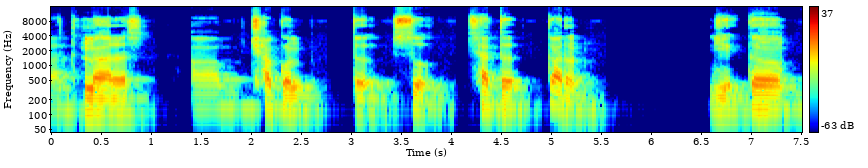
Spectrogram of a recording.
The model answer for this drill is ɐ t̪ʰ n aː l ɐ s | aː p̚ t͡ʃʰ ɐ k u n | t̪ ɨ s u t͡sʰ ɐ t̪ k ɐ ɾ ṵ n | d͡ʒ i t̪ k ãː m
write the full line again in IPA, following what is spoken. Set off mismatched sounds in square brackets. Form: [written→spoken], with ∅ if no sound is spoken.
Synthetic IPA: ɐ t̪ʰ n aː [l→ɾ] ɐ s | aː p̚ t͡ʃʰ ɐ k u n | t̪ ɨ s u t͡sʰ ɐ t̪ k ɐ ɾ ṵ n | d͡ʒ i [t̪→∅] k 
